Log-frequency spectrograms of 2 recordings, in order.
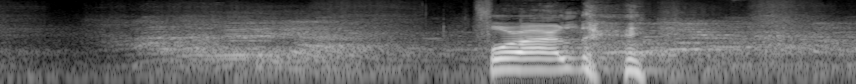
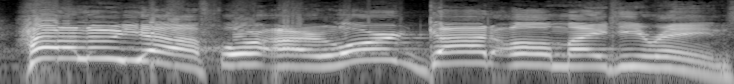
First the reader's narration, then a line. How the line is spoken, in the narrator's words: what sounded like a great multitude, like the roar of rushing waters and like loud peals of thunder, shouting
